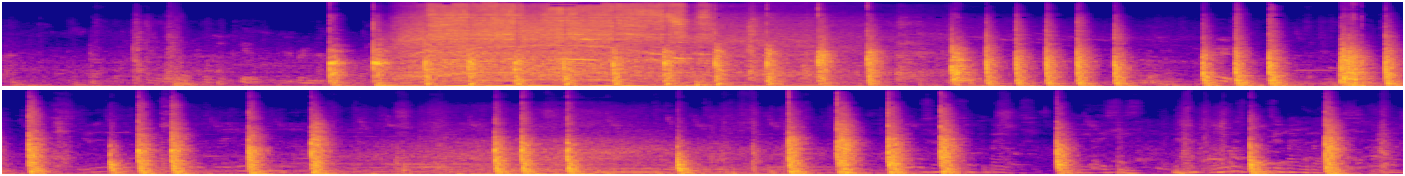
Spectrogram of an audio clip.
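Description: Hammer blows on timber framing: many sharp strikes in quick, irregular runs, several a second, with short pauses between runs. About three seconds in, a harsh hissing noise lasts some four seconds before the hammering starts.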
